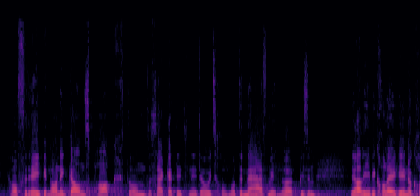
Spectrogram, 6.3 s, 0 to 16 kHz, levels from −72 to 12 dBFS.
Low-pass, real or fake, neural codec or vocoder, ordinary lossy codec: 14.4 kHz; real; none; MP3, 96 kbps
